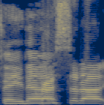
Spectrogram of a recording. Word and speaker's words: Cressida: Cressida. Yeah. Cressida.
